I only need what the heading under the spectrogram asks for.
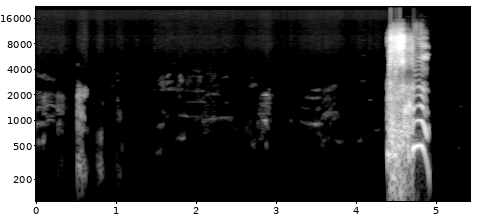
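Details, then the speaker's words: Sneeze during a nose-blowing and sneezing challenge, which the person calls a bad sneeze: a single loud, forceful sneeze after a few quiet sniffs and faint sounds. "मेरी बुरी वाली छीक आई है"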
